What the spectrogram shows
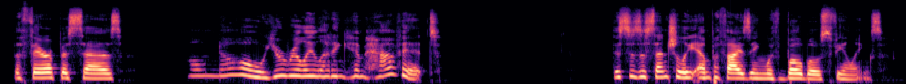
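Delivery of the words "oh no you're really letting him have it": soft, quiet, sorrowful voice. Demonstrating an inaccurate therapist reflection to a child hitting Bobo: quiet, sad voice. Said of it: "in a quiet and sad voice".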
